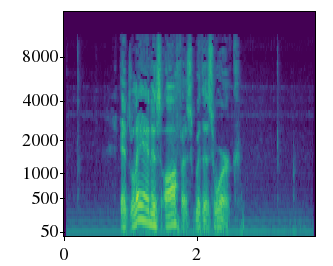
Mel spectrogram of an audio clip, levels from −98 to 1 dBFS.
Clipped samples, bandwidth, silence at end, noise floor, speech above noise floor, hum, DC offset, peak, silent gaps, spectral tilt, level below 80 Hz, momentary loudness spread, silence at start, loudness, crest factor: under 0.1%; 11.5 kHz; 1.05 s; -55 dBFS; 31 dB; 60 Hz at -50 dBFS; under 0.1%; -8 dBFS; none; -4.5 dB/octave; -50 dBFS; 12 LU; 0.85 s; -24 LUFS; 20 dB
